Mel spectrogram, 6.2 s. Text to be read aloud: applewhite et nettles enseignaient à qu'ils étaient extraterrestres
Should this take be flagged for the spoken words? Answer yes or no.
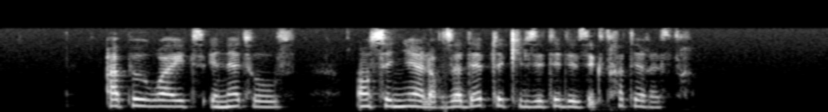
yes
